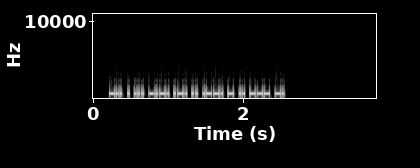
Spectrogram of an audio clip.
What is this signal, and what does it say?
Morse code, heard as a keyed tone, about 50 wpm, 700 Hz. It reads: DESCRIPTION
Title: Top 1001-1250 Words 50wpm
